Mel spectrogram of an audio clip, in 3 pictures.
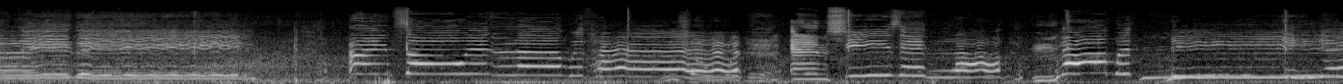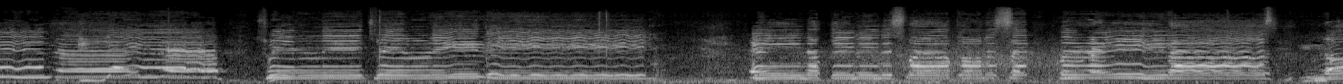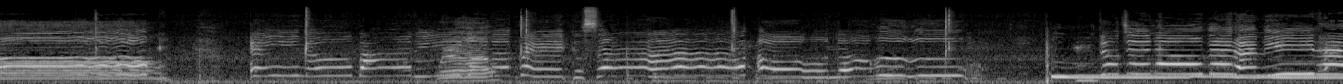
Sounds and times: Choir: 0:00.0 - 0:02.9, 0:03.5 - 0:20.2, 0:20.8 - 0:28.7, 0:29.3 - 0:40.2
Male singing: 0:03.5 - 0:19.9, 0:29.4 - 0:36.7.

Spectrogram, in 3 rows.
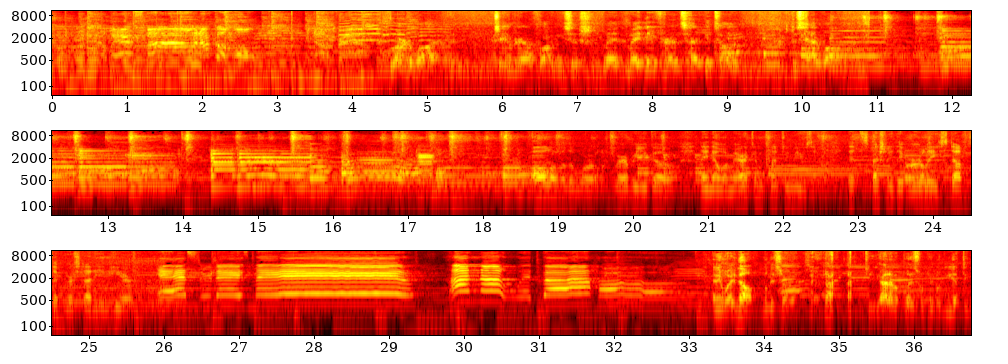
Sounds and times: Country: 0:00.0 - 0:06.8, 0:07.4 - 0:36.7.

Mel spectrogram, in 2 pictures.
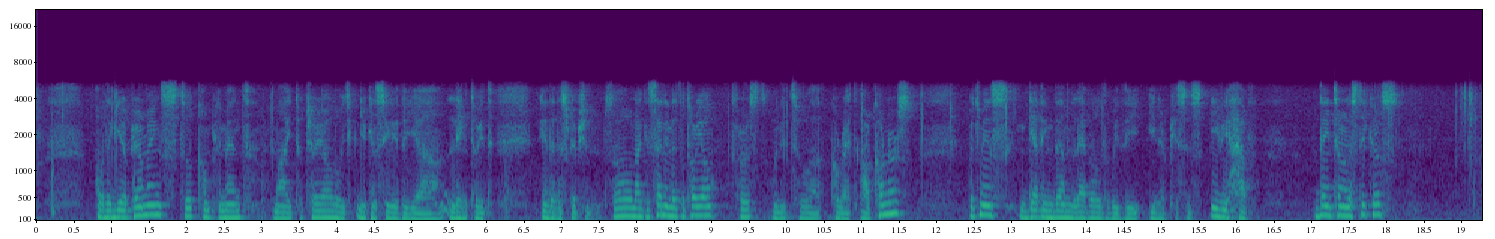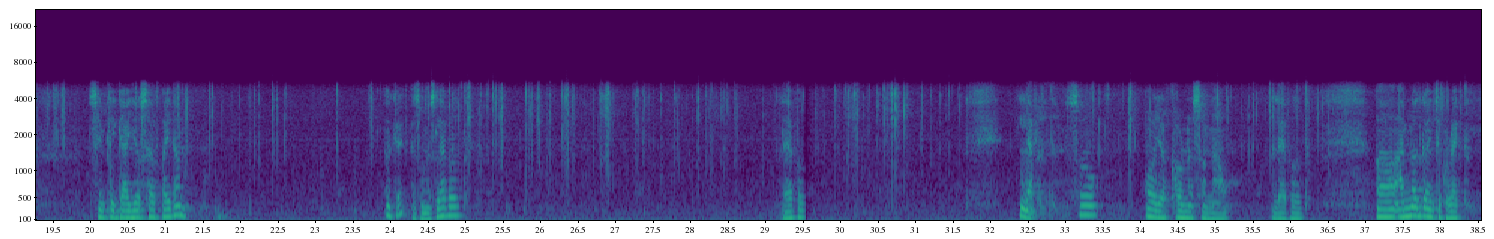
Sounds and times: Speech: 0:00.8 - 0:06.1, 0:06.7 - 0:11.7, 0:12.4 - 0:16.3, 0:17.0 - 0:18.2, 0:20.0 - 0:21.4, 0:23.9 - 0:25.1, 0:29.2 - 0:29.6, 0:32.4 - 0:36.3, 0:37.1 - 0:38.5.

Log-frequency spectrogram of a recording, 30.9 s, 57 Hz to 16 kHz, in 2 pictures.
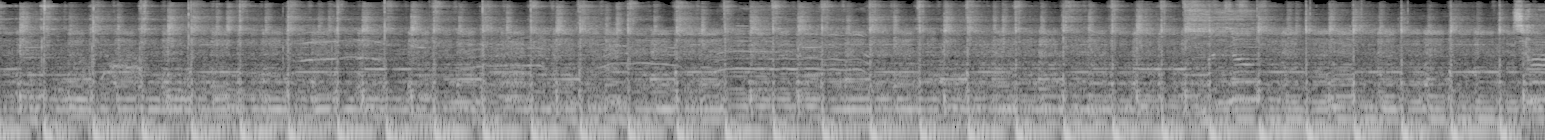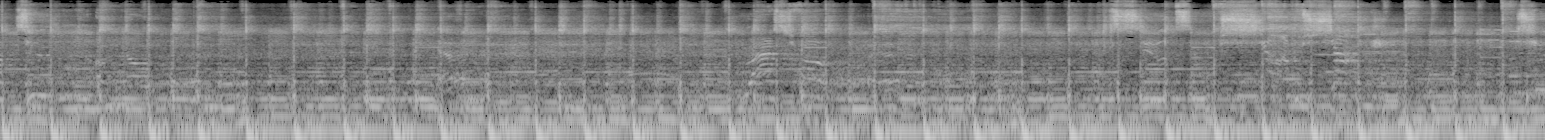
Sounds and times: Music: 0:00.0 - 0:30.9.

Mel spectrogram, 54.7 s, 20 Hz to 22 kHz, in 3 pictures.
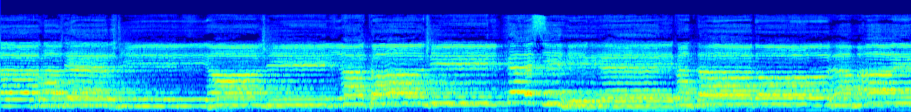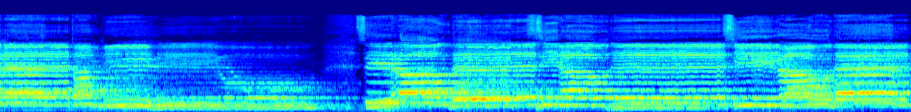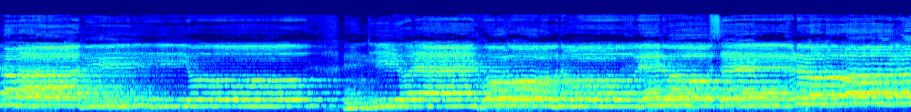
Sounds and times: Mantra: 0:00.0 - 0:54.6.

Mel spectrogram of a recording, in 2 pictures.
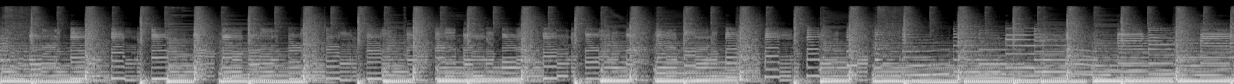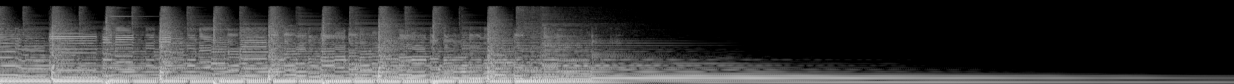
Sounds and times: Country: 0:00.0 - 0:20.6
Electric guitar: 0:00.0 - 0:24.6.

